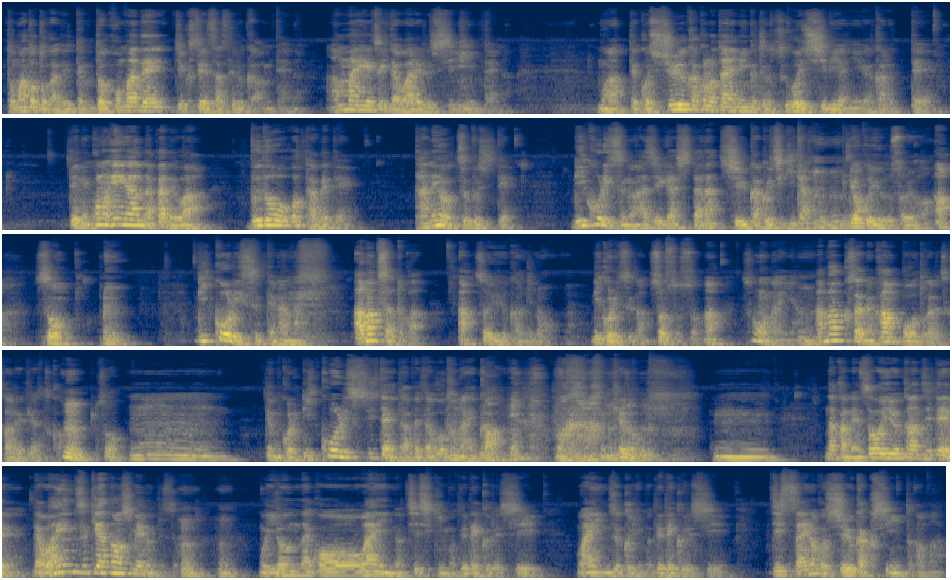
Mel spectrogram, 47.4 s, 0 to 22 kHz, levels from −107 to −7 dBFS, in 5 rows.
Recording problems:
off-mic speech; far
room echo; slight; dies away in 0.3 s

